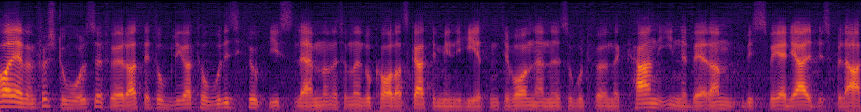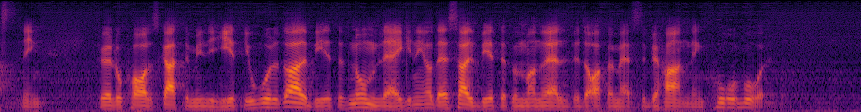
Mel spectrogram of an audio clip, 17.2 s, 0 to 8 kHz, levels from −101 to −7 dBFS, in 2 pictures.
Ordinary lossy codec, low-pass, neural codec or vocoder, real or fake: none; none; codec, 16 kHz, 0.3 kbps, FocalCodec; fake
